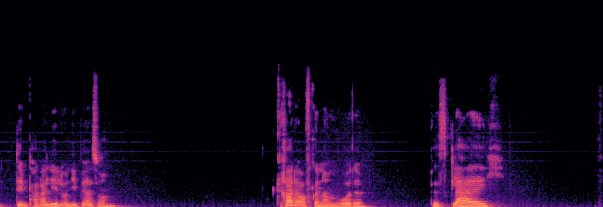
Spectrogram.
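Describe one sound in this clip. A woman speaks calmly and warmly, close to the microphone.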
